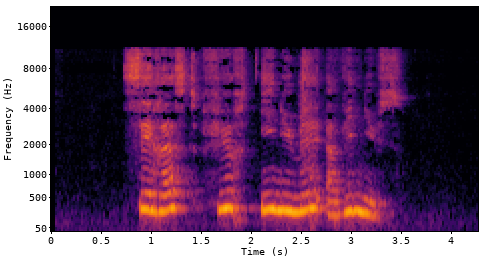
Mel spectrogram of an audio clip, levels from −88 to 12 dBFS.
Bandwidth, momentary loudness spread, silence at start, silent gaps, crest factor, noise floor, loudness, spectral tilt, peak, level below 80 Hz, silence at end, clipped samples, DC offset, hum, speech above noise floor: 11.5 kHz; 17 LU; 0.75 s; none; 14 dB; -64 dBFS; -15 LUFS; -3 dB/octave; -2 dBFS; -60 dBFS; 0.8 s; under 0.1%; under 0.1%; none; 49 dB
